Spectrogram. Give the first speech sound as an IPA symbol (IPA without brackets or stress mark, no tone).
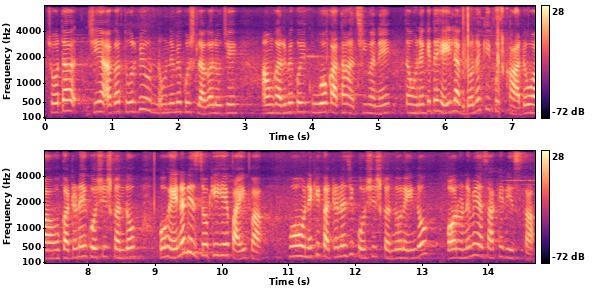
t͡ɕʰ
